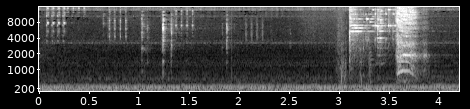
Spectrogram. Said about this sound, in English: oh, don't break them! I didn't bring enough for them to get shattered.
